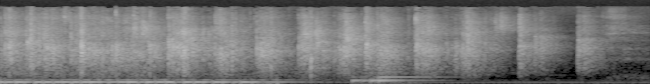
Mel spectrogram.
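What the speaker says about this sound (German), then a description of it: "Vielen Dank und einen Applaus an Thorsten." Applause for a cameraman at a club event, a quiet patter of hands clapping with a sustained low hum underneath, the claps thinning toward the end.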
